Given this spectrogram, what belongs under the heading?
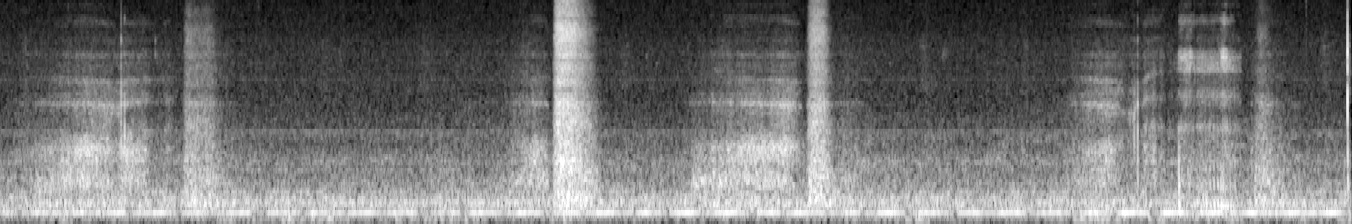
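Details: A pit bull rescue dog napping in a chair, described as a loud snorer: noisy snorting snores with sharp nasal snorts over a steady low room hum; snoring.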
